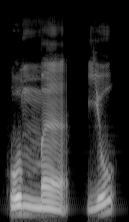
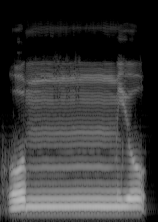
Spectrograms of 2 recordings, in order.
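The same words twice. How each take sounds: First: The m bounces off with an extra echo. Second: The m is stretched out long.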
